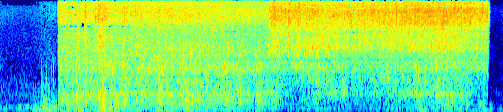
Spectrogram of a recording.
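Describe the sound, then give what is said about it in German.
Water runs steadily from a tap into a bathroom sink where a bath ball is being tested, turning the water blue. The flow starts abruptly, gets louder and more splashy about halfway through, then cuts off at the end. No one speaks. “Also ich habe das jetzt gerade mal im Waschbecken ausprobiert und das Wasser färbt sich richtig schön blau.”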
